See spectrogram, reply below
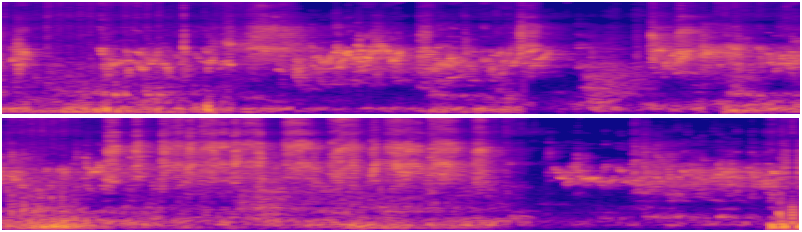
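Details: Busy feeding-time chatter from budgies: rasping chirps and warbled notes run almost nonstop, dropping out briefly near three and seven seconds, with a low rumbling undertone.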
